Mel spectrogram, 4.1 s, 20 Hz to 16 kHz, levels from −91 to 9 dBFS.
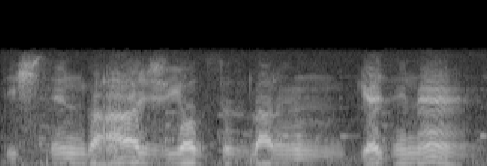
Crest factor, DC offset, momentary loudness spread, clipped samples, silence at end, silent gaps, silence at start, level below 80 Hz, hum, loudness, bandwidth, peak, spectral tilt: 16 dB; under 0.1%; 8 LU; under 0.1%; 0 s; none; 0 s; -46 dBFS; none; -22 LUFS; 5.2 kHz; -6 dBFS; -10.5 dB/octave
